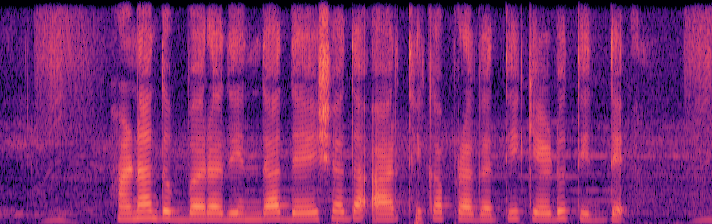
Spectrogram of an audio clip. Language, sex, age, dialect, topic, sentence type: Kannada, female, 31-35, Mysore Kannada, banking, statement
